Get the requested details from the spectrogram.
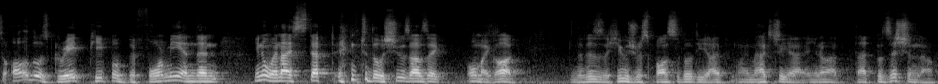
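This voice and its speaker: A man's dark, mellow, somewhat breathy voice at medium pitch, very fast, with lively intonation. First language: Japanese. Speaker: company CEO. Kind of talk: interview.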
